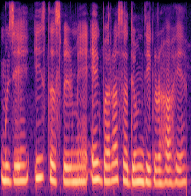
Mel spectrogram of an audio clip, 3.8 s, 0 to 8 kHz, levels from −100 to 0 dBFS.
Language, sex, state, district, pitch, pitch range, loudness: Hindi, female, Arunachal Pradesh, Papum Pare, 230 Hz, 220-250 Hz, -14 LUFS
